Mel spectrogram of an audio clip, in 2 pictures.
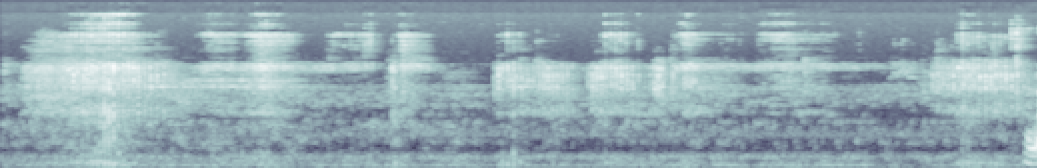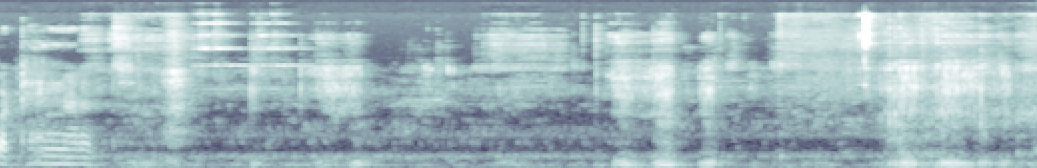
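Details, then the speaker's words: Labrador dog relaxing in deep sleep, snoring loudly: low rumbling breaths with irregular snorting bursts over room noise. "নাক ডাকছে না বাজ পড়ছে বোঝা যাচ্ছে না। গভীর ঘুমে মগ্ন।"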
